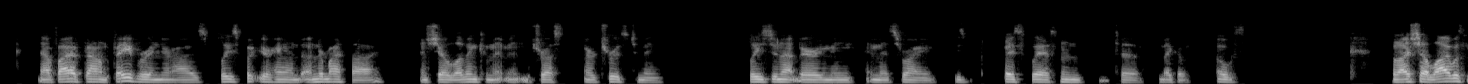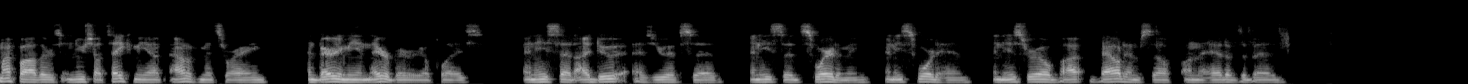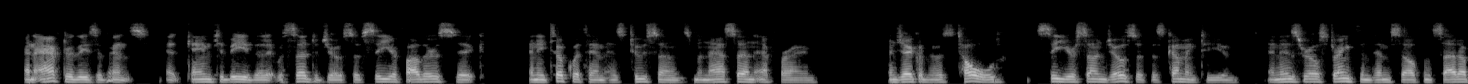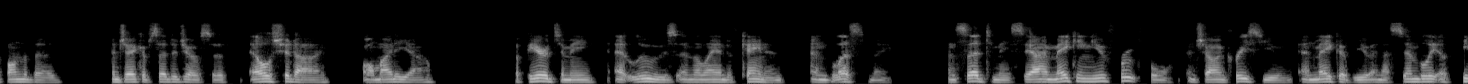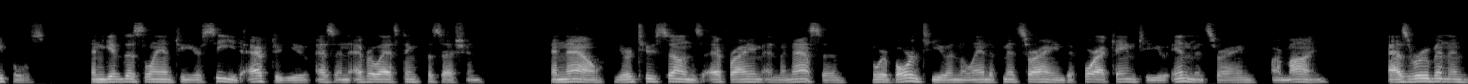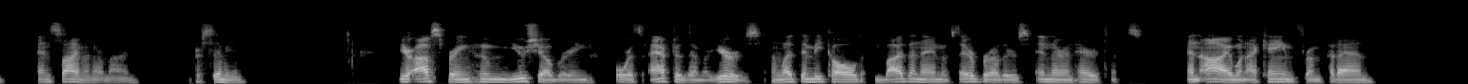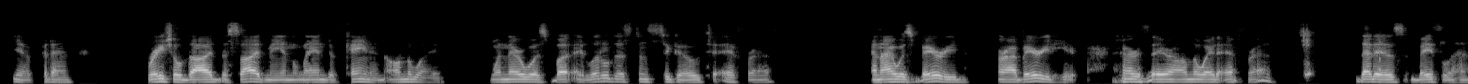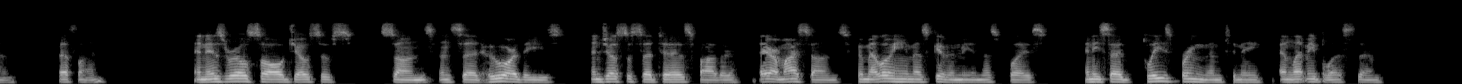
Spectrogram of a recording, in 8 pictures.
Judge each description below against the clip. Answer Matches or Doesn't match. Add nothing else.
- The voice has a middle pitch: Doesn't match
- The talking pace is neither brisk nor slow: Matches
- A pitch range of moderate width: Doesn't match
